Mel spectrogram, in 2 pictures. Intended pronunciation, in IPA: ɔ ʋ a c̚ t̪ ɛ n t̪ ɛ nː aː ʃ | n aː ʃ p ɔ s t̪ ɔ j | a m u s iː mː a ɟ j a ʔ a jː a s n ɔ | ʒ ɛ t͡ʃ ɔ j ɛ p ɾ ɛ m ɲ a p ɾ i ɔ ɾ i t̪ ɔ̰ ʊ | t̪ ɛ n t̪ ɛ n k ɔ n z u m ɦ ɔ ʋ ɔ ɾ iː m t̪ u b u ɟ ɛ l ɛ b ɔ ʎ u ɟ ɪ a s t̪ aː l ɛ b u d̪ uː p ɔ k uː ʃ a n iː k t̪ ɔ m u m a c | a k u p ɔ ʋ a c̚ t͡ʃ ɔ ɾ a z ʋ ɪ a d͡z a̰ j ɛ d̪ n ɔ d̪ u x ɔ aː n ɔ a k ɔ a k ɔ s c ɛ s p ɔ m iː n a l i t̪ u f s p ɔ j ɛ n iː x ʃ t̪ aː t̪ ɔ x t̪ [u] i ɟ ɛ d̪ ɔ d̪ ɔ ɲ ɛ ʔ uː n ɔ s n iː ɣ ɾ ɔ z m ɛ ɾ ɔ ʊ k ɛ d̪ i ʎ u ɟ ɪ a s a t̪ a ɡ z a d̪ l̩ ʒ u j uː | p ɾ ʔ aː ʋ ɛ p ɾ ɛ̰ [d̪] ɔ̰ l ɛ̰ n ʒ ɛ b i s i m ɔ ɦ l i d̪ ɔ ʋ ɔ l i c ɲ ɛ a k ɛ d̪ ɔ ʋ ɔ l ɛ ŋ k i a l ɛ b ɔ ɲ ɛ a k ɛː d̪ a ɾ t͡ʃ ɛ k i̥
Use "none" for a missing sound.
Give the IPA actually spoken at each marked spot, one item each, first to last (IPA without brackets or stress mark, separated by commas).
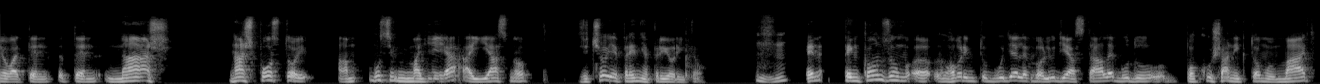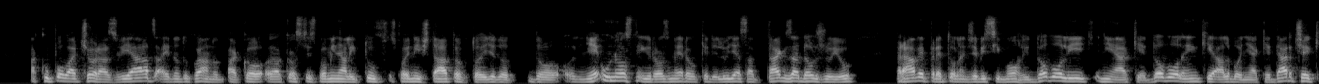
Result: ɔ, t̪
